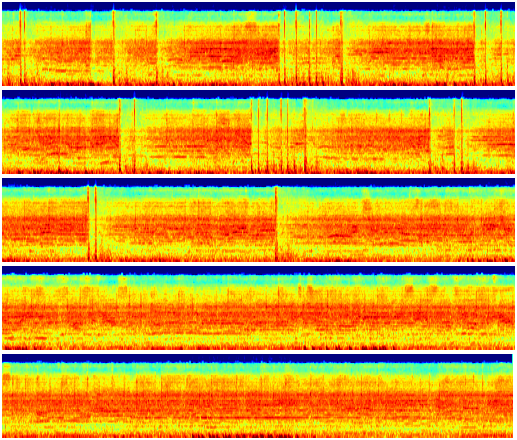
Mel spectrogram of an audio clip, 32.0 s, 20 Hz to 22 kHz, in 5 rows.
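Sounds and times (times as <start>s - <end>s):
fireworks bursting: 0.0s - 32.0s
loud music: 0.0s - 32.0s.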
